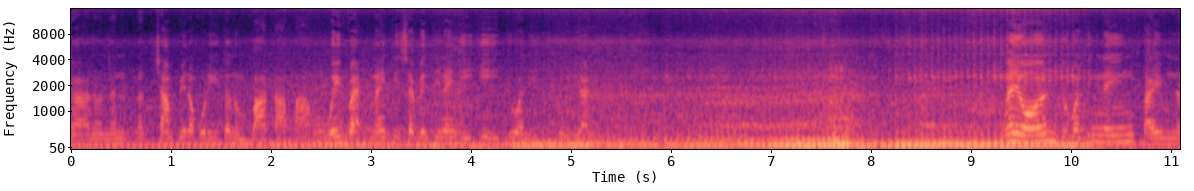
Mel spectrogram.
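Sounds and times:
small vehicle engine running: 0:04.8 - 0:10.2.

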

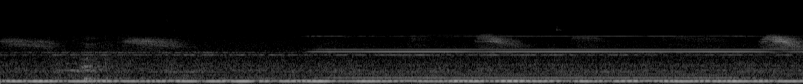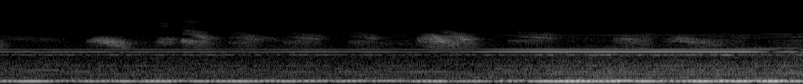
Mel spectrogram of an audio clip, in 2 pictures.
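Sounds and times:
ambient music drone: 0:00.0 - 0:16.0.

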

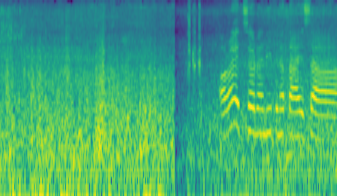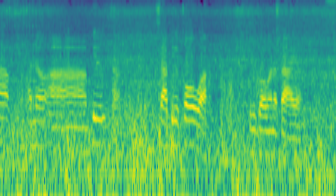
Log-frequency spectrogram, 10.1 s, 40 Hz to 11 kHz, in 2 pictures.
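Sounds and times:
road noise: 0:00.0 - 0:10.0
wind rushing over microphone: 0:00.0 - 0:10.0.

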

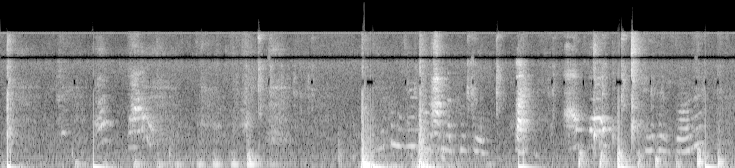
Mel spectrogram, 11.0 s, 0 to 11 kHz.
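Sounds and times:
small footsteps on hard floor: 0:01.0 - 0:06.8, 0:08.6 - 0:11.0.

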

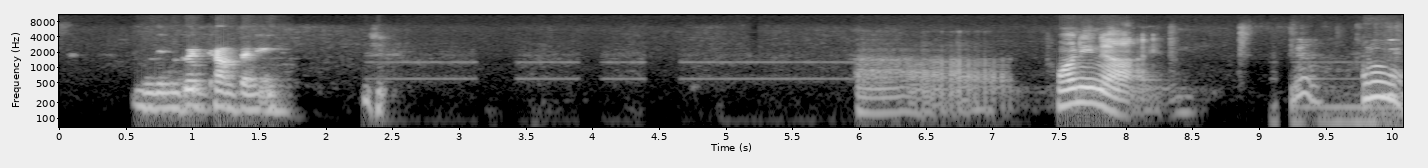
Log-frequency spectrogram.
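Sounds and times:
faint steady electronic tone: 0:00.0 - 0:07.1
short vocal sound: 0:06.0 - 0:07.2.

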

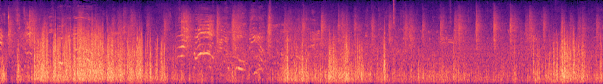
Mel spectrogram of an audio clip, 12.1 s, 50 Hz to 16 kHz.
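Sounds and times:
distant voices of players: 0:00.0 - 0:12.0
sharp stick clacks: 0:00.0 - 0:12.0
steady rushing noise: 0:00.0 - 0:12.0.

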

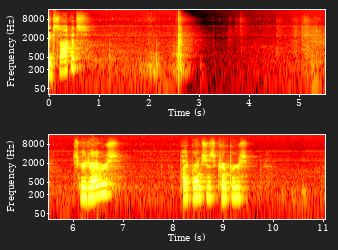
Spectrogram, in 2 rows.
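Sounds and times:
faint rustle of handling: 0:03.5 - 0:05.6.

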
